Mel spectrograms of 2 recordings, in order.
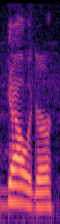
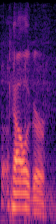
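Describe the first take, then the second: First: The name begins with a G sound. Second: The name begins with a K sound. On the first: The speaker calls it wrong. "not with the G, so don't say Gallagher" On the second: The speaker calls it right. "With the C"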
